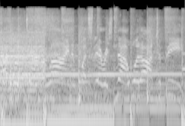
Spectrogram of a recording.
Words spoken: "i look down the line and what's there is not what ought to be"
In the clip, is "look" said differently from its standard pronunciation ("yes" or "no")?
yes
